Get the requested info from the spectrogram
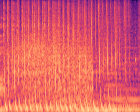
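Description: Electronic sound-system jingle: a fast stuttering roll of rapid hits, which gives way near the end to a synth melody starting up.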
